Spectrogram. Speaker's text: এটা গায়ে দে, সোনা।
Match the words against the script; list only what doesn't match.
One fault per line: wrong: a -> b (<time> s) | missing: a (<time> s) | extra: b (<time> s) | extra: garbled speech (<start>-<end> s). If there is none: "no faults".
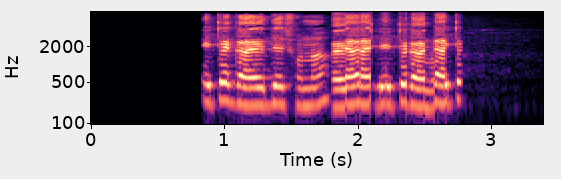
extra: garbled speech (1.8-2.8 s)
